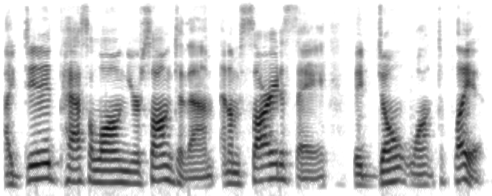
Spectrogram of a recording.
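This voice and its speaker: A man's voice: mid-range voice, very animated, normal speed, pushed and bright, dull audio. A man reading aloud as a considerate female researcher, friendly and explanatory, in an audiobook. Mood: friendly, apologetic. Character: considerate female whale researcher writing an apologetic letter.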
